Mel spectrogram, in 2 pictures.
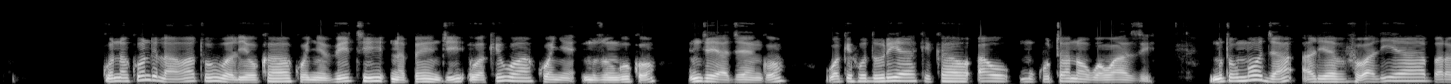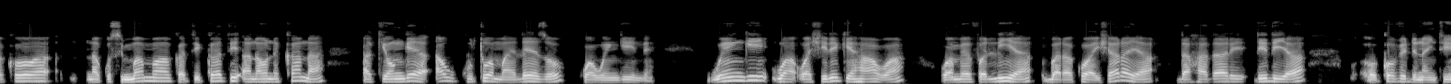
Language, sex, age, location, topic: Swahili, male, 25-35, Kisii, health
